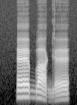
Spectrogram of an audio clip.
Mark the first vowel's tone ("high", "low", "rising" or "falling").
high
